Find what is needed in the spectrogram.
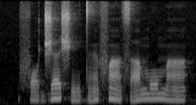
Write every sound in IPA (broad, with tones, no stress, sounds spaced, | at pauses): f ɔ˨ d͡ʒ ɛ˧ ʃ ĩ˨ t ɛ̃˨˦ f ã˦˨ s a˨˦ m o˦ m ã˧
